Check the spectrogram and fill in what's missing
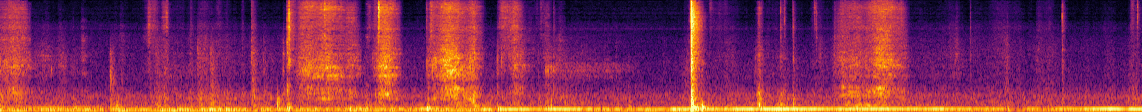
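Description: Blade cutting around the small magnet in a makeup palette while depotting Colorpop and Ofra palettes, heard as quiet, scattered scraping bursts with one sharp click near the middle.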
